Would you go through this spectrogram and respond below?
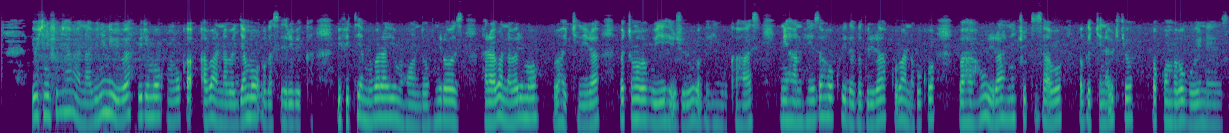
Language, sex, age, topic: Kinyarwanda, female, 18-24, education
